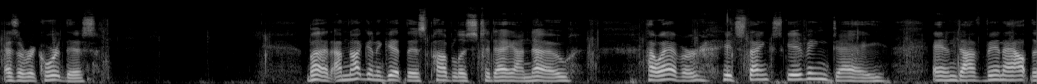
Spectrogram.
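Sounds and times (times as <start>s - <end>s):
speech: 0.0s - 1.2s, 3.1s - 10.3s
footsteps crunching on dirt path: 0.0s - 10.3s.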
